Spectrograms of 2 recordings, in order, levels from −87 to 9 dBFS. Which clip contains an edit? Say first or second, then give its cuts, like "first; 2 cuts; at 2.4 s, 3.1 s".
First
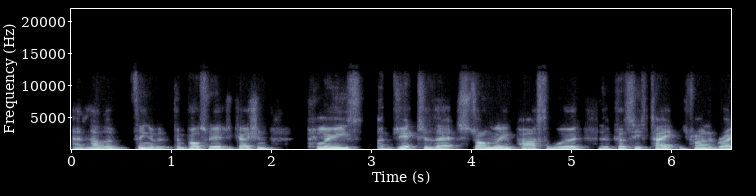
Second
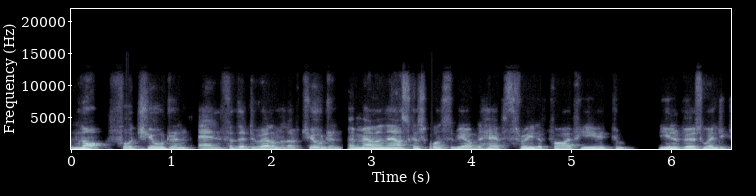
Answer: second; 1 cut; at 2.7 s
